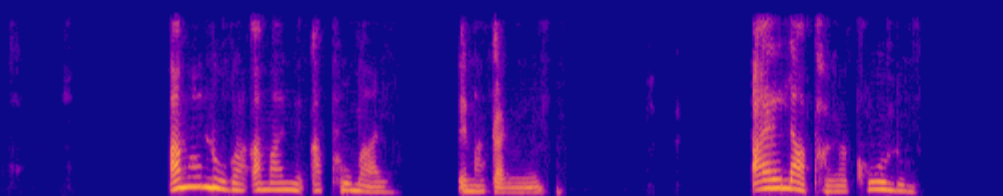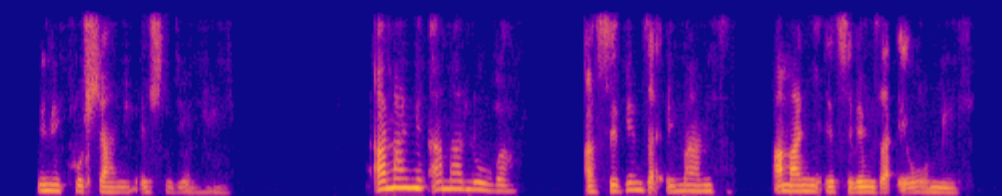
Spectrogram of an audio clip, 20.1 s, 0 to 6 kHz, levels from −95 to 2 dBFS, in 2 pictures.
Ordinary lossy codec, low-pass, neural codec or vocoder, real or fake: AAC, 48 kbps; 5.4 kHz; codec, 24 kHz, 3 kbps, HILCodec; fake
